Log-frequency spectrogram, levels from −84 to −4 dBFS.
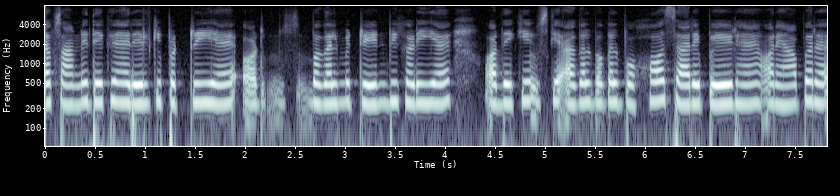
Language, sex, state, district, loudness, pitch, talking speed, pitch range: Hindi, female, Uttar Pradesh, Jyotiba Phule Nagar, -15 LUFS, 245 Hz, 215 wpm, 235-250 Hz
